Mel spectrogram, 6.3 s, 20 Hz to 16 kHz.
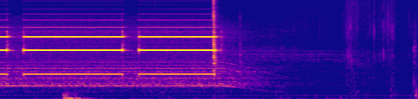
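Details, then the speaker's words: IBM 5150 PC build, motherboard newly screwed to case: a series of long power-on self-test error beeps; owner suspects the new motherboard screws since nothing else changed, and after removing them the error message changed (4098) and it booted to BASIC. "a series of long beeps maybe my screws have something to do with it we'll take those out and try him again because nothing else has changed since the last video"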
